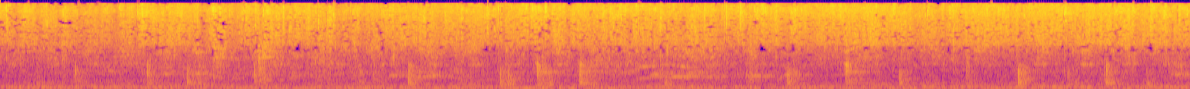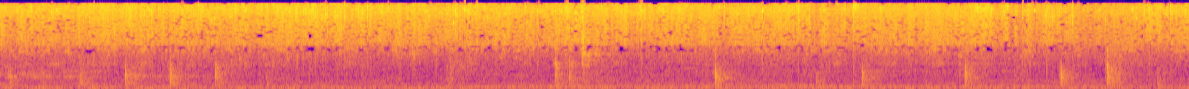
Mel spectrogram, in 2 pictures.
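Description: Split chickpeas (chana dal) with garlic and dried red chillies frying in hot mustard oil in a kadhai, sizzling steadily. A wooden spatula stirring them knocks and scrapes against the pan now and then.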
